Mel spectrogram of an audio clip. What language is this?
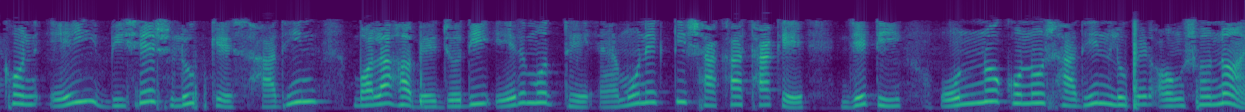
Bangla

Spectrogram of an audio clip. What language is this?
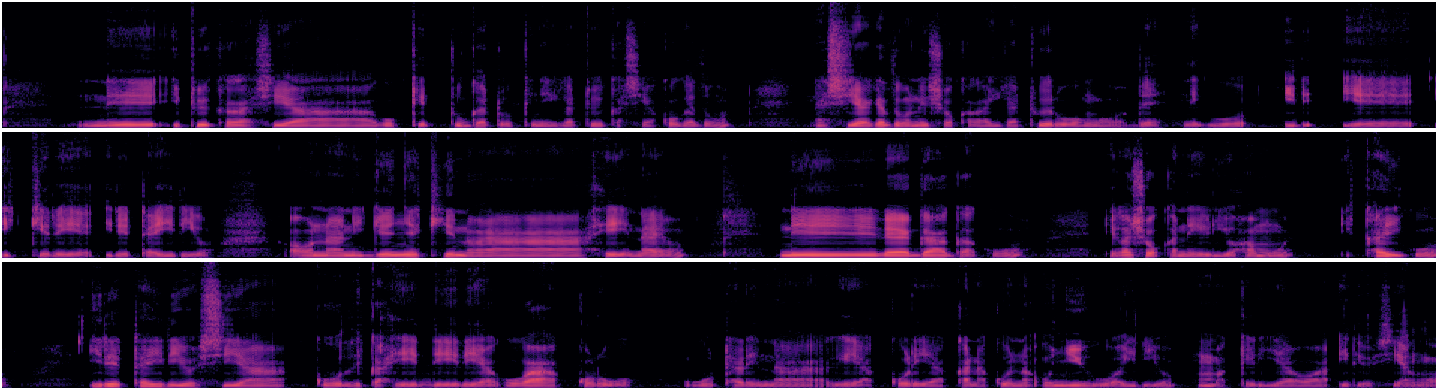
Kikuyu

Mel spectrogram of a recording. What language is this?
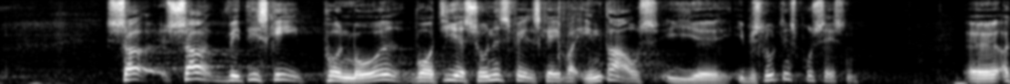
Danish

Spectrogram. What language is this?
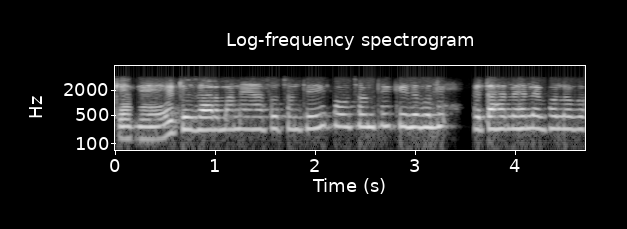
Odia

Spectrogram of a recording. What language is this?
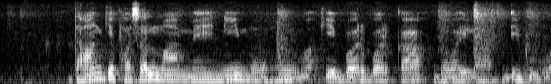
Chhattisgarhi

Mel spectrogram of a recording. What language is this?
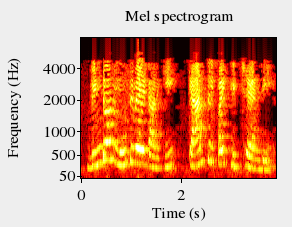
Telugu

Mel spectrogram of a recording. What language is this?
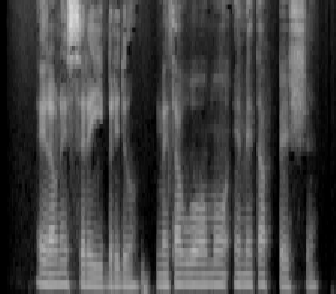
Italian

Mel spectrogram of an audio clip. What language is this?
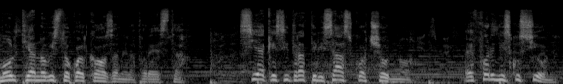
Italian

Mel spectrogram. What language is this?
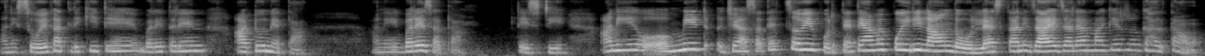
Konkani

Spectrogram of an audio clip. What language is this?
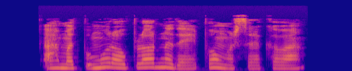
Pashto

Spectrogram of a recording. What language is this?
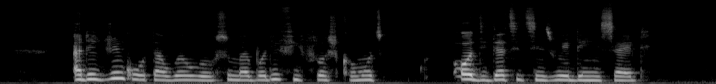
Nigerian Pidgin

